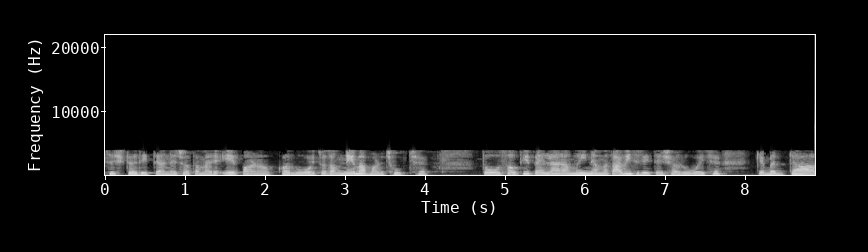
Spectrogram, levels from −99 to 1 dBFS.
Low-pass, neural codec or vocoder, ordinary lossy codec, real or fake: 7.2 kHz; none; AAC, 16 kbps; real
